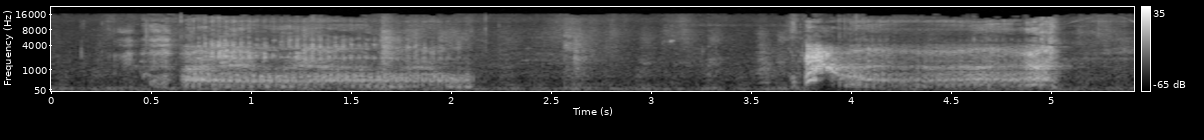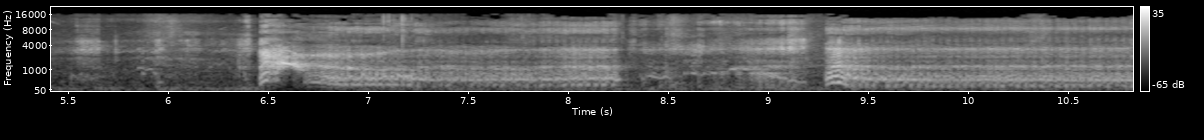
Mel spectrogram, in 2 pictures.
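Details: Chihuahua–Miniature Pinscher cross, a rehomed family dog possessive of peanuts, growling in several drawn-out bouts that repeat every couple of seconds, each opening with a sharp snarl, with brief quieter gaps between.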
